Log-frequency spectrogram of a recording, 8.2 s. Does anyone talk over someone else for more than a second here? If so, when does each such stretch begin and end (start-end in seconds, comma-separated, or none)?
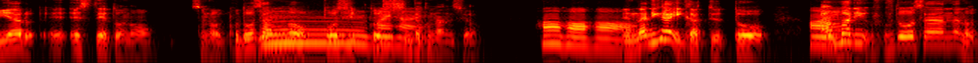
2.1-3.7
